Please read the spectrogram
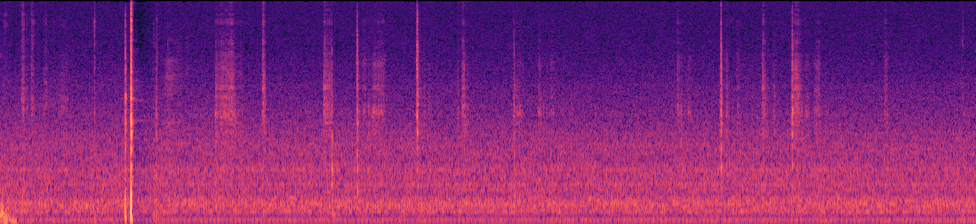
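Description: Handling noise from a closed Agfa Billy Record folding camera turned in the hands: one sharp click a little over a second in, then scattered faint ticks and taps over a steady background hiss.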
